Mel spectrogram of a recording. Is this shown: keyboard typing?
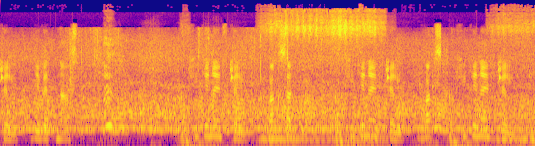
no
